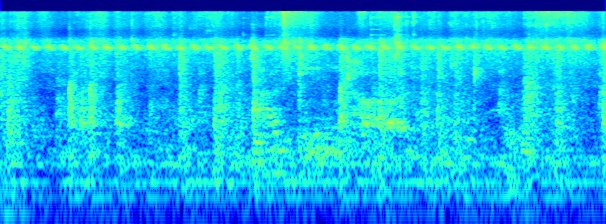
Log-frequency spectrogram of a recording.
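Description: A broom sweeping a floor in repeated short brushing strokes, over a cricket chirping in a steady, evenly pulsing high trill.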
